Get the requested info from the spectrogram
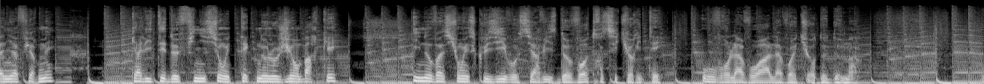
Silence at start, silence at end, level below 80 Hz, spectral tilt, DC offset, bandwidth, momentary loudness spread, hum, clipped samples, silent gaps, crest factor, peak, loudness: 0 s; 0 s; -24 dBFS; -5.5 dB/octave; under 0.1%; 17 kHz; 11 LU; none; under 0.1%; none; 12 dB; 0 dBFS; -14 LUFS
